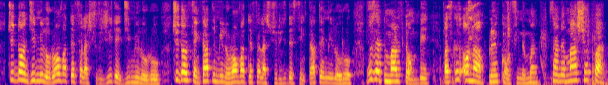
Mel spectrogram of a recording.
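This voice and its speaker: A man with a Cameroonian French accent ranting on a livestream in a mocking, insulting way, repeating his jabs and delivering them in a honeyed tone. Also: sits high. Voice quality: honeyed, sweet-toned insults. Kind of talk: livestream rant.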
